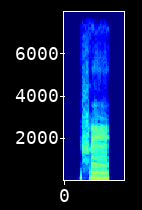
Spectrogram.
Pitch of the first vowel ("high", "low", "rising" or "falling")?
low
